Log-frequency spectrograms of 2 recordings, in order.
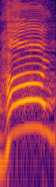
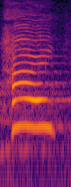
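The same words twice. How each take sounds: First: "Hai" called high and loud; shout. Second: Said in the usual way. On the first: Shown as a demonstration. Preacher showing how Batak call across valleys, loud "Hai". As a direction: yell "Hai" to someone far away. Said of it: "harus dengan teriakan". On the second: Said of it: "Sebab kalau ngomong".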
